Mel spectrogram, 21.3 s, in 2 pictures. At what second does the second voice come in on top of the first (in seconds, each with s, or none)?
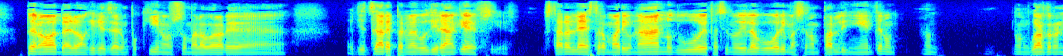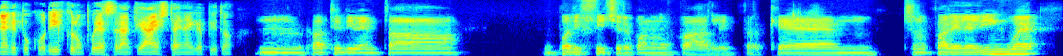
none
